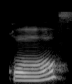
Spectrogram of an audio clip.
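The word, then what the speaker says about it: ق: Qaf is going to be a heavier letter and the Kaf is going to be a lighter letter. Okay? Kaf is with the K pronunciation and Qaf is with the Q pronunciation.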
